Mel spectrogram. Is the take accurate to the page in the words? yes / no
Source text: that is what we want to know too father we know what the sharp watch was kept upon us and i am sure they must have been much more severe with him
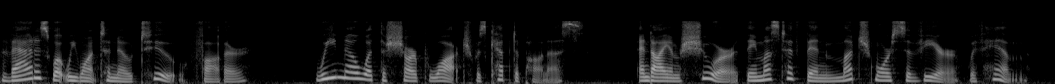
yes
